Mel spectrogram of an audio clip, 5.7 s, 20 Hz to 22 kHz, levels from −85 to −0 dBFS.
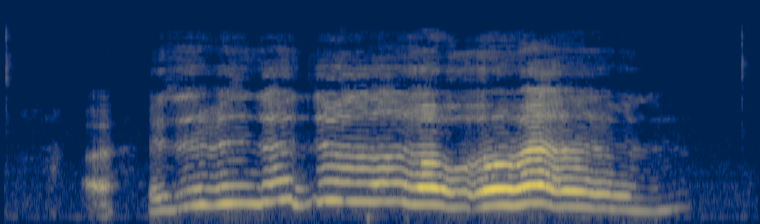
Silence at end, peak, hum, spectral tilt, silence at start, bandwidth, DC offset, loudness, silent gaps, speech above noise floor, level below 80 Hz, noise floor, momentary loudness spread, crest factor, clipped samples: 0.65 s; -4 dBFS; none; -3 dB/octave; 0.65 s; 12.5 kHz; under 0.1%; -20 LUFS; none; 44 dB; -76 dBFS; -65 dBFS; 22 LU; 18 dB; under 0.1%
